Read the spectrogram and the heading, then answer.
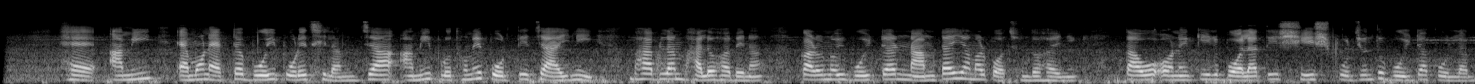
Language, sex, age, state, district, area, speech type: Bengali, female, 30-45, West Bengal, Kolkata, urban, spontaneous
